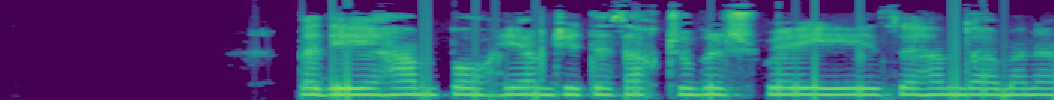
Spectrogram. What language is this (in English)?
Pashto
